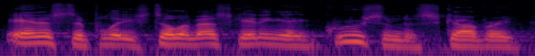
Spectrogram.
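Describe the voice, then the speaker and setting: Higher-voiced American male news anchor. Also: rapid-fire, darkish tone. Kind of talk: broadcast news reading and live interviewing.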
